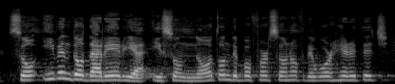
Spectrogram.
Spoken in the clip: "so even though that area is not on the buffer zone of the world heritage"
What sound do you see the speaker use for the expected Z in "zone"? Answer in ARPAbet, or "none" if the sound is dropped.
S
